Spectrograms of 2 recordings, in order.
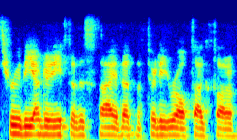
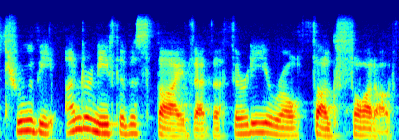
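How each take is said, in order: First: It is said at a fast, rushed pace. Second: It is said at a slow, careful pace. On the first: "Listen to what happens when I go fast" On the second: "we start them slowly"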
